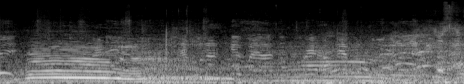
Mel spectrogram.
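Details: Cattle at Ambari livestock market, Dinajpur, where cows and calves are sold, dated 16 January 2026: a long, low, drawn-out moo that sinks slightly at its end, then a quieter second lowing, over crowd murmur.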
